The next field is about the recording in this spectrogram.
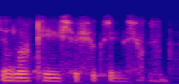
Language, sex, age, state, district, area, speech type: Kashmiri, male, 18-30, Jammu and Kashmir, Budgam, rural, conversation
